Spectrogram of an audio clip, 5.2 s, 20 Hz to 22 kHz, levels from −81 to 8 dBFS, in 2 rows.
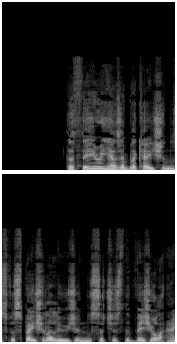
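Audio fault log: Throughout, HE-AAC compression, likely: the speech has a bright but fake top end, with s sounds coming out gritty and a bit lispy, and the damage is plainly audible. Only the lower band is really coded; the treble is rebuilt by copying lower bands upward under a coarse envelope, so its harmonics don't line up with the real ones. Nothing gets through above about 14.9 kHz, and the overall roughness fits a low bitrate around 24 kbps.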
